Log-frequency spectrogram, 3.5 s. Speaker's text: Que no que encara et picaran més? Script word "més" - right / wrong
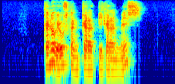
right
